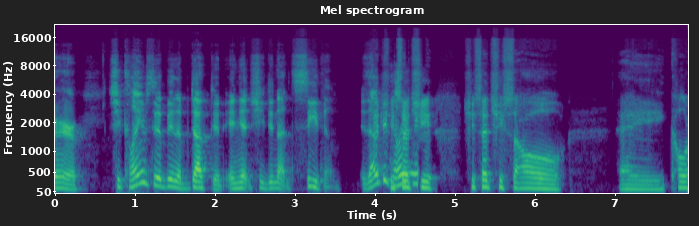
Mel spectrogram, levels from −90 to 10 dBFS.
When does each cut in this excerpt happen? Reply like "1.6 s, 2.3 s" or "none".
none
